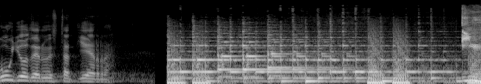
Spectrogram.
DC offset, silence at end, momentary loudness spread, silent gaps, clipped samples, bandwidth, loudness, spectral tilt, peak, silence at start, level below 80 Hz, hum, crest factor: under 0.1%; 0 s; 14 LU; none; under 0.1%; 17.5 kHz; -15 LUFS; -5.5 dB/octave; 0 dBFS; 0 s; -24 dBFS; none; 14 dB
